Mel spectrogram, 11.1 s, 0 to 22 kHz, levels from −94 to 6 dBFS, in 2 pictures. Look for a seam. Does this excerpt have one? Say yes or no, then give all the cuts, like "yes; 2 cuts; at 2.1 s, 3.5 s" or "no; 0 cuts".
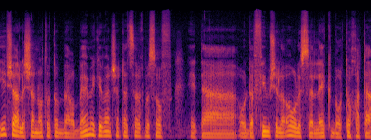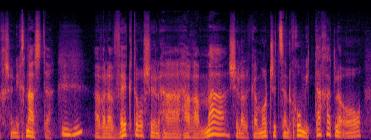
no; 0 cuts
